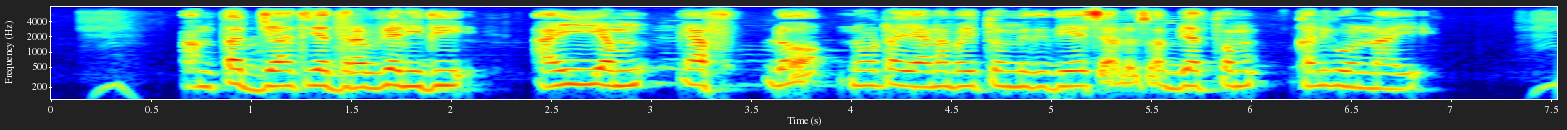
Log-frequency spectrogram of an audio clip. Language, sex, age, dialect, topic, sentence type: Telugu, male, 18-24, Central/Coastal, banking, statement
